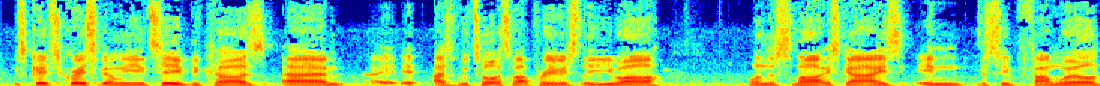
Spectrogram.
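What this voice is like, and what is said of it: Manchester/Derbyshire English accent. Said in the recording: “Is that accent real ... It's a weird accent that's kind of Manchester / Derbyshire, where I'm from. So it is my accent”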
